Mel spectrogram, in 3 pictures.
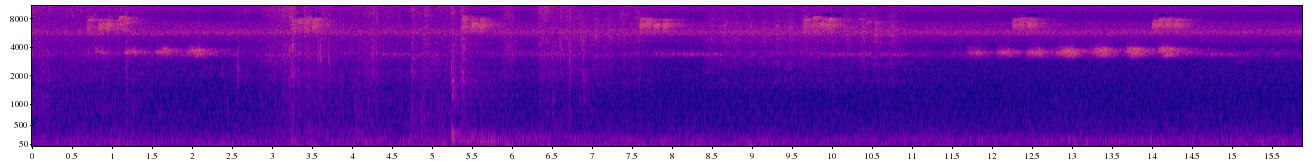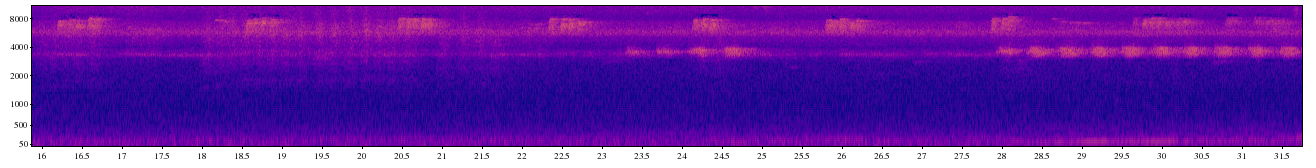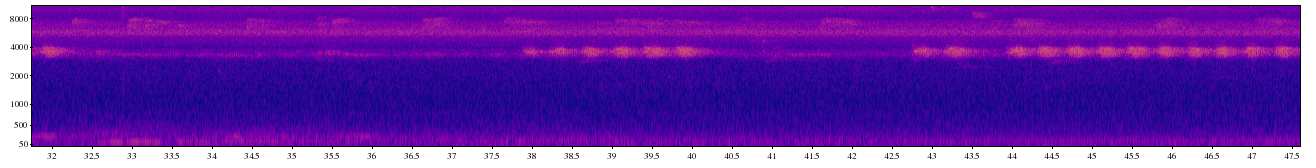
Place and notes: Tunnel, Ballwin, Missouri, USA - Koridorius
Recording from within a low 90 year old tunnel that passes under train tracks. A cricket marks time like the ticking of a clock. Biophonic and anthrophonic sounds captured internal and external to the corridor. Internal: cricket, footsteps. External: birds, katydids, airplane, voices.
27 September, ~10:00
